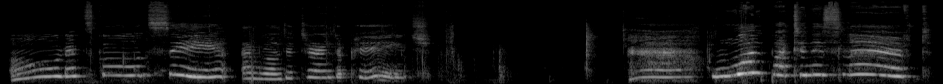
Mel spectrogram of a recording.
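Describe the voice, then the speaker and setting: A woman reading a picture book aloud to young children in an exclamatory, singsong way, often putting questions to the listeners. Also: very high voice. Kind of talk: animated interactive read-aloud for young children.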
